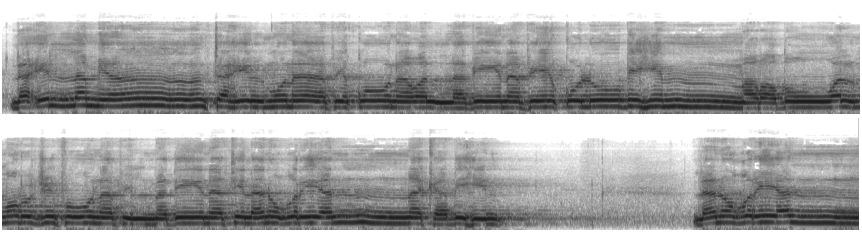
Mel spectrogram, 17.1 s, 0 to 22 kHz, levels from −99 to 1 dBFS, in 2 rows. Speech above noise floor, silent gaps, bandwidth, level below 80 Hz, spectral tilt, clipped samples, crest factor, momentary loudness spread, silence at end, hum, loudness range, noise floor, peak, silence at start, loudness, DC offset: 31 dB; none; 11.5 kHz; -50 dBFS; -7 dB/octave; under 0.1%; 8 dB; 2 LU; 0 s; none; 4 LU; -46 dBFS; -8 dBFS; 0.1 s; -15 LUFS; under 0.1%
